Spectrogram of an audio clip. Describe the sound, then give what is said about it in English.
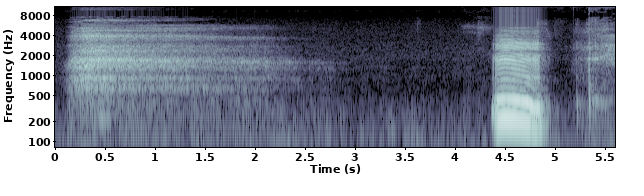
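A deep guided breath, in through the nose and out slowly through the mouth, heard as a long, soft, airy rush that fades gradually over a couple of seconds, followed after a quiet pause by a short voiced tone. “Let's take a deep breath in together through our nose and letting it out slowly through the mouth.”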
